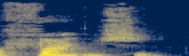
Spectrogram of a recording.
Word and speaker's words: 饭食: 经又说要饭食精行，有人误以为在西方极乐世界吃饱事儿没事了，走走玩玩啊，其实大错。哎，那肯定，我们现在师兄弟肯定都知道了。嗯，饭食应读作饭食啊，只修道吃饱了法食，就应精行十方，反过来给众生吃法食。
